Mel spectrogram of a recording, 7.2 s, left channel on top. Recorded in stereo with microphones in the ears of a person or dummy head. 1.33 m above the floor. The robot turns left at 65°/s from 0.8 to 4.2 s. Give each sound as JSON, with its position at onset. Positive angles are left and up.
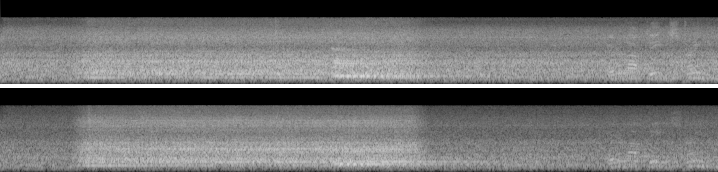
{"t": 3.3, "sound": "a piano", "azimuth_deg": 110, "distance_m": 2.5}
{"t": 6.1, "sound": "a man speaking", "side_deg": 50, "distance_m": 3.5}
